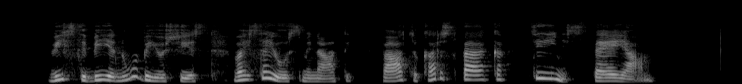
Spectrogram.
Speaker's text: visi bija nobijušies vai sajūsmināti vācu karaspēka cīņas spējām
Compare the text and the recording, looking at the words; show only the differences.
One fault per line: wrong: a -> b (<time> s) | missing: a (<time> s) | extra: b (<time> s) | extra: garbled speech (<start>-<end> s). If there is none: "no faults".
no faults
